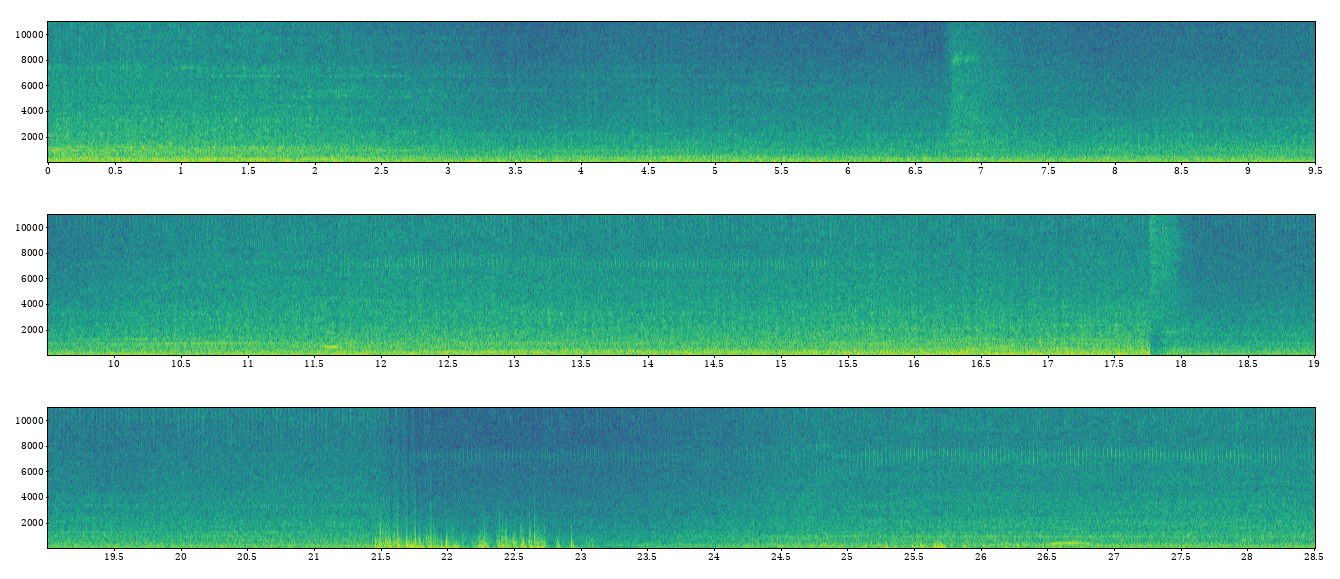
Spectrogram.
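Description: Semi truck's diesel engine idling, heard close up in the open engine bay: a steady running noise that drops somewhat in level about eighteen seconds in. A brief rustle of handling noise comes around twenty-two seconds in.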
